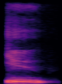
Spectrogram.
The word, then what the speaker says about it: queue: of pronunciation and spelling because it's got one consonant, the consonant Q and four letters more, four vowels, four vowel letters. um which are not pronounced. Okay, so it's quite weird. But the point is that you only pronounce the Q.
